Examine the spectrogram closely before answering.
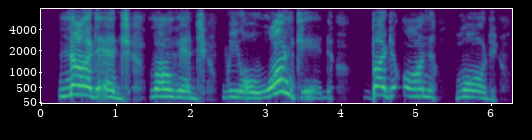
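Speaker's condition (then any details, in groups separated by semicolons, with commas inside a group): Cerebral palsy; uses walker and wheelchair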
